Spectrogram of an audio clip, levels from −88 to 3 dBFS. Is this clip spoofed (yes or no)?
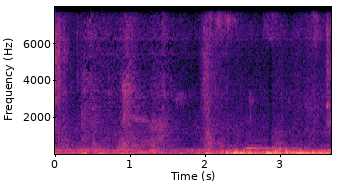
yes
